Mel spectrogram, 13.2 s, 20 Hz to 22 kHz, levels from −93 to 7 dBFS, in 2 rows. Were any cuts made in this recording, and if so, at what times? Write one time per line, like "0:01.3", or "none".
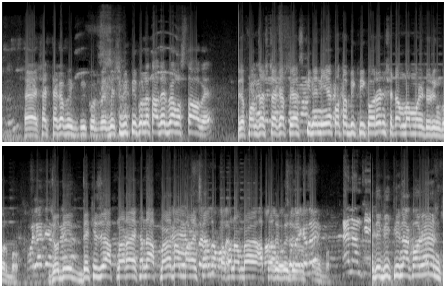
0:03.5
0:12.2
